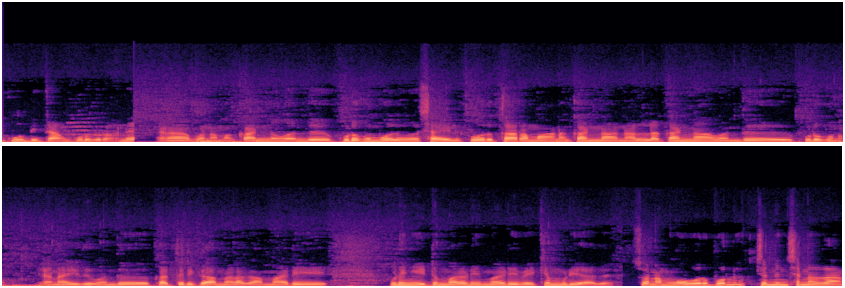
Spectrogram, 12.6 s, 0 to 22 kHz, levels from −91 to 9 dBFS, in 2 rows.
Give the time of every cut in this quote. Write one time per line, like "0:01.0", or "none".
0:01.0
0:10.9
